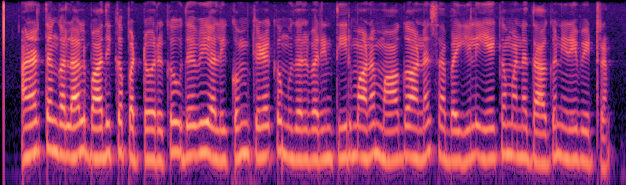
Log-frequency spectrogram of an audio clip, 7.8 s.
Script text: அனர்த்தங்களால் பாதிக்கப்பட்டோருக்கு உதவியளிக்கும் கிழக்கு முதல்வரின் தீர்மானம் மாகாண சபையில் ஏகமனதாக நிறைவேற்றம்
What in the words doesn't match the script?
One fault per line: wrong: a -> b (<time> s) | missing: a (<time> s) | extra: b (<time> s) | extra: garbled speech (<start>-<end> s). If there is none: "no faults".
no faults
